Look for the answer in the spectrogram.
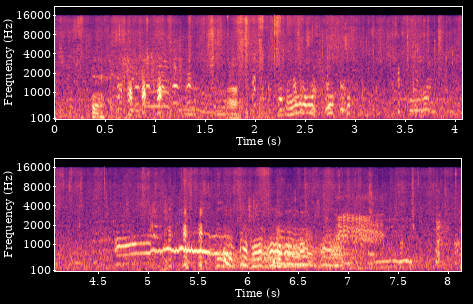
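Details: Village chickens in a relaxing countryside setting, a flock clucking and murmuring in overlapping bursts, with a louder drawn-out cackle rising near the end among rustling background noise.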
